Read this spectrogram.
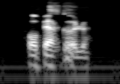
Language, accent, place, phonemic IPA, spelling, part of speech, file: French, France, Lyon, /pʁɔ.pɛʁ.ɡɔl/, propergol, noun, LL-Q150 (fra)-propergol.wav
- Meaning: propellant; rocket fuel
